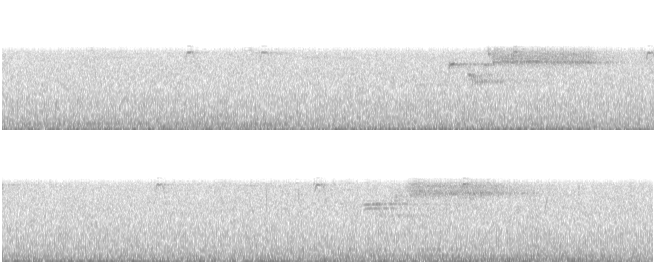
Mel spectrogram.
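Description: Two short bird calls of high stepped notes, about three and a half and eight seconds in, over a steady hiss of trail-camera microphone noise.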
